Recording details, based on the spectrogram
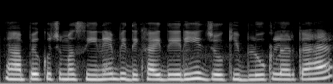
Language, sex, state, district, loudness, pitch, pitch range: Hindi, female, Jharkhand, Garhwa, -14 LUFS, 235 Hz, 230-245 Hz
